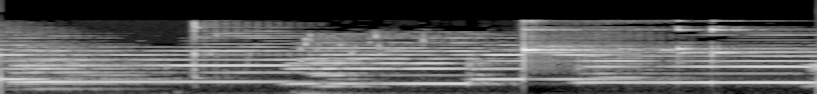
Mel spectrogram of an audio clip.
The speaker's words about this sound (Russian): Нацеди-ка ему тише стаканчик. Пусть и мое выпьет.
